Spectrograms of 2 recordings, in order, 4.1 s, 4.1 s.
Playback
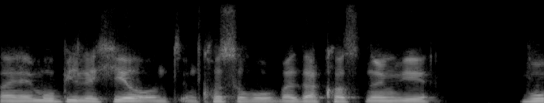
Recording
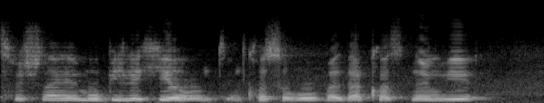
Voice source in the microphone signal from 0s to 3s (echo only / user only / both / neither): echo only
